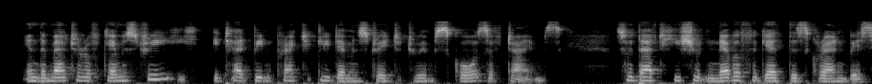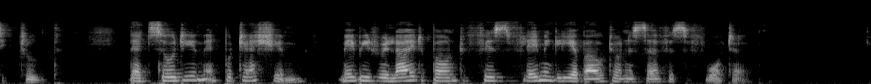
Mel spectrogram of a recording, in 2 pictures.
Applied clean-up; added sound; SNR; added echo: neural mask model DeepFilterNet 3.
